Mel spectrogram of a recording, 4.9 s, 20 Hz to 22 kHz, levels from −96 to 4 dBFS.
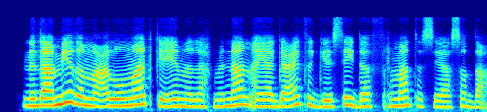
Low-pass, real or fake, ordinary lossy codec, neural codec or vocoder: none; fake; none; codec, 24 kHz, 0.5 kbps, DualCodec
